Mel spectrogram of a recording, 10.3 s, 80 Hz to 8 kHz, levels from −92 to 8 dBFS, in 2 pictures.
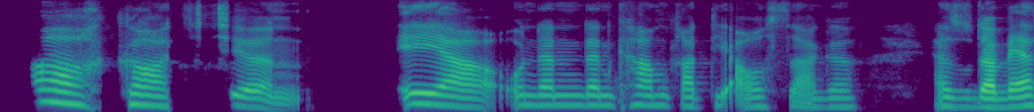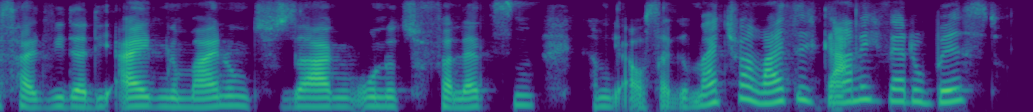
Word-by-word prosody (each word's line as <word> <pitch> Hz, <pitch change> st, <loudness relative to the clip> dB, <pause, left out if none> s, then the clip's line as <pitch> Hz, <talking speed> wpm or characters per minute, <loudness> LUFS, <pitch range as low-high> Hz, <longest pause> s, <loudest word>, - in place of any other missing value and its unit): Ach 260 Hz, -6 st, +3 dB
Gottchen. 220 Hz, -, -1 dB, 0.5 s
Ja, 205 Hz, -8 st, +4 dB
und 215 Hz, 0 st, -7 dB
dann 210 Hz, 0 st, -3 dB
dann 210 Hz, -1 st, -2 dB
kam 210 Hz, 0 st, -2 dB
grad 190 Hz, -1 st, -5 dB
die -, -, -5 dB
Aussage, 180 Hz, -1 st, -6 dB, 0.4 s
also, 185 Hz, -2 st, -5 dB
da 175 Hz, -1 st, +6 dB
wäre 195 Hz, +2 st, +6 dB
es 200 Hz, -, -8 dB
halt 165 Hz, -1 st, +1 dB
wieder 185 Hz, -1 st, 0 dB
die 180 Hz, -, -8 dB
eigene 185 Hz, -1 st, +5 dB
Meinung 185 Hz, +3 st, +1 dB
zu 170 Hz, -, -6 dB
sagen, 185 Hz, 0 st, +4 dB
ohne 190 Hz, -1 st, -4 dB
zu -, -, -11 dB
verletzen, 185 Hz, +5 st, -3 dB, 0.3 s
kam 185 Hz, +1 st, -8 dB
die -, -, -9 dB
Aussage: -, -, -5 dB
Manchmal 270 Hz, +7 st, 0 dB
weiß 275 Hz, +5 st, +3 dB
ich 315 Hz, -3 st, -4 dB
gar -, -, +4 dB
nicht, 320 Hz, 0 st, -3 dB
wer 290 Hz, -1 st, 0 dB
du 285 Hz, -, -3 dB
bist. 290 Hz, -, -1 dB
195 Hz, 205 wpm, -28 LUFS, 185-240 Hz, 0.5 s, da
